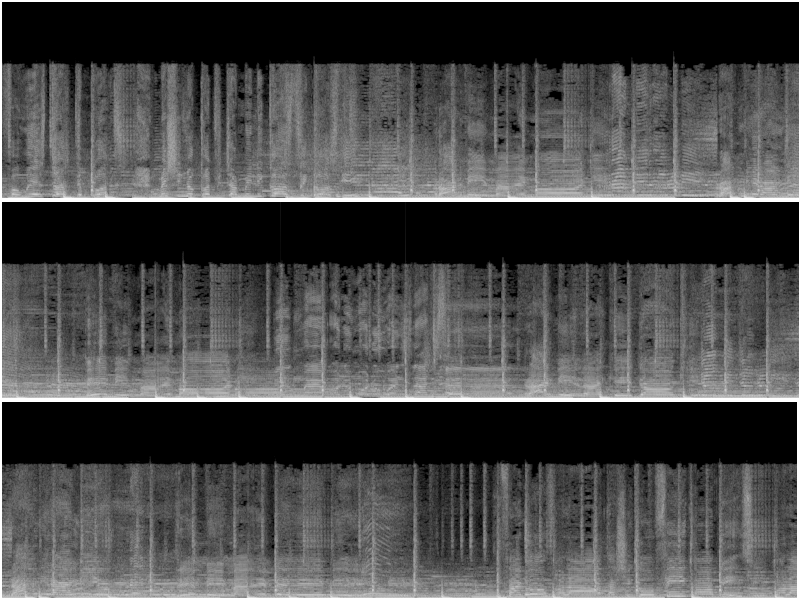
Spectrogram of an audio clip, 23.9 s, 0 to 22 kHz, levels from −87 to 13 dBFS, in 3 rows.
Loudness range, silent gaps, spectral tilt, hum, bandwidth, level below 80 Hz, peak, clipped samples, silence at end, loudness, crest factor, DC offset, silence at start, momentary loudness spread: 1 LU; none; -5.5 dB/octave; none; 15.5 kHz; -12 dBFS; 0 dBFS; under 0.1%; 0 s; -11 LUFS; 10 dB; under 0.1%; 0 s; 4 LU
